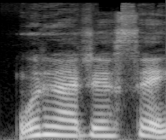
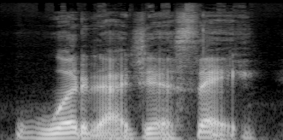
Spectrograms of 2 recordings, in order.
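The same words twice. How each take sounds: First: Higher-pitched mock demand; mock demanding question. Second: Slow, measured repeat of the question; mock insistent question. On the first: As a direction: quote her pressing him for an answer. Acted retelling of an irritated question. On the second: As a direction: spell it out slowly, lightly insistent. Same question repeated, slower.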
